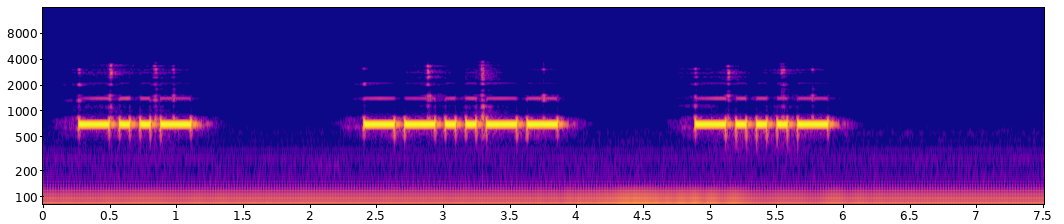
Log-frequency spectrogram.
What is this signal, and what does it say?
Morse code, heard as a keyed tone, about 16 wpm, 700 Hz. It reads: X , <BT>
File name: Lecciones / CLASE Nº11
